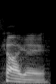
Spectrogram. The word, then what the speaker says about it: Kage: that's how it's pronounced it's spelled cage but i think it's kage no you're probably right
